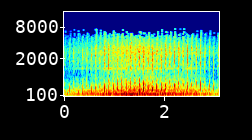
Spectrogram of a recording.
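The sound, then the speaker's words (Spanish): A helicopter ringtone plays alone: loud, rapid, steady rotor chopping with a low sustained hum underneath, held at an even pace for the whole clip. “tengo un ringtone buenísimo de un helicóptero.”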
